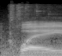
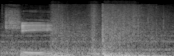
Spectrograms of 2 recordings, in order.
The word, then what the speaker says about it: quay: I I call it the quay. It's it's pronounced key, but I've never let how something's actually pronounced stop me.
